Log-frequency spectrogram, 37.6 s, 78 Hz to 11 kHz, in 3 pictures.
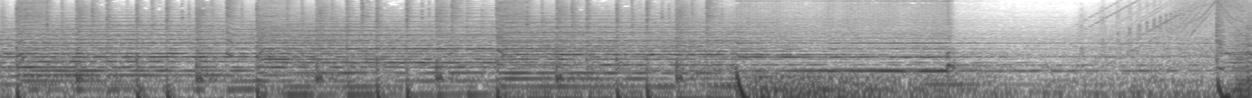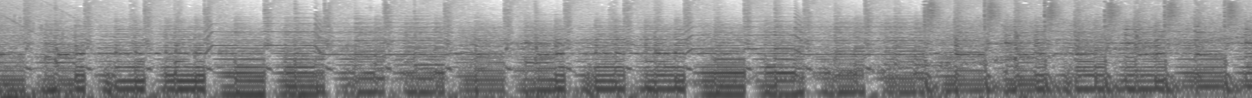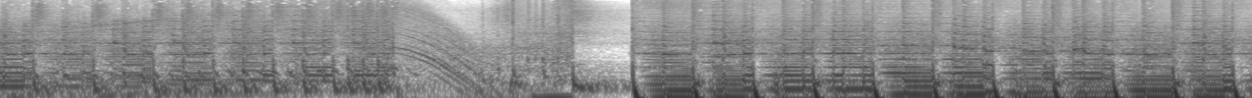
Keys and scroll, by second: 10.0 Return, 15.4 t.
